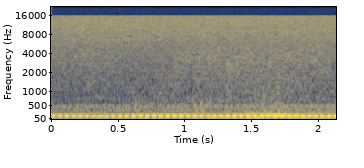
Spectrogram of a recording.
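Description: A pause between spoken phrases, holding only a steady low background hum with faint hiss.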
